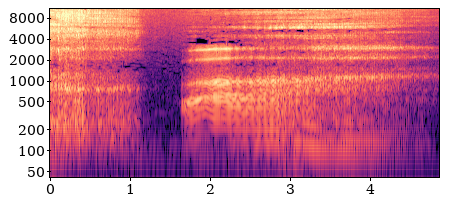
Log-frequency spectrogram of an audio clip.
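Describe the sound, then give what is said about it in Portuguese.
A deep, loud snoring sound of the giant Furacão, asleep after drinking too much, with a raspy breath, a brief pause, then a long rumbling, groaning snore that wavers in pitch. “Polegar, assim que ouviu os roncos do Furacão, fugiu carregando a chave da gaiola do porão.”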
